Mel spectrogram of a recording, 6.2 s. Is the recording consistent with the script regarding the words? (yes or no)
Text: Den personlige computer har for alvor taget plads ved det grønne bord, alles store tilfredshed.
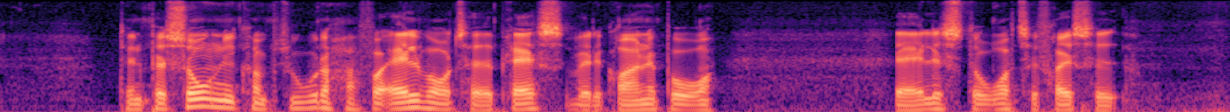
yes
